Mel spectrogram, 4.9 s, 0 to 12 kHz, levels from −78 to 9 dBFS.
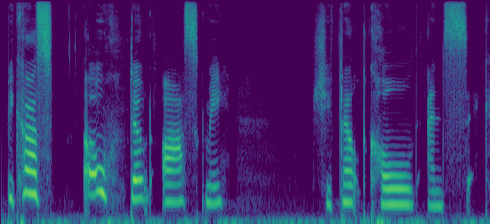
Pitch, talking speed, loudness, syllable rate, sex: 240 Hz, 110 wpm, -18 LUFS, 3.5 syllables/s, female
